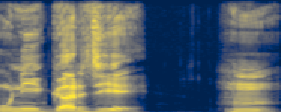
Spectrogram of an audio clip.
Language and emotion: Nepali, neutral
